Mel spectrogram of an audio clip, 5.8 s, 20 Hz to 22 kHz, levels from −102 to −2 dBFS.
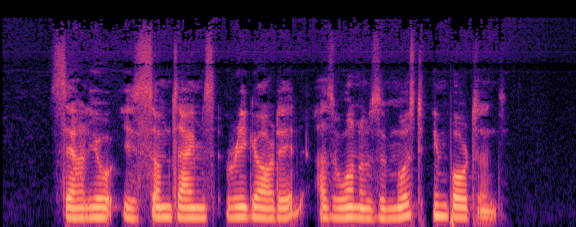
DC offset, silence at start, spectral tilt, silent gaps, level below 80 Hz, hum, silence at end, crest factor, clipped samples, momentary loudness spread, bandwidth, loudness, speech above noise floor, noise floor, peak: under 0.1%; 0.55 s; -7 dB/octave; none; -52 dBFS; none; 0.8 s; 18 dB; under 0.1%; 7 LU; 14.5 kHz; -22 LUFS; 49 dB; -71 dBFS; -4 dBFS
